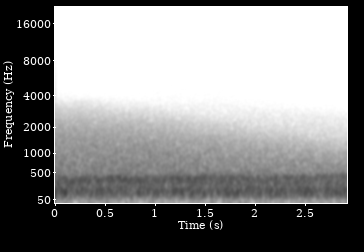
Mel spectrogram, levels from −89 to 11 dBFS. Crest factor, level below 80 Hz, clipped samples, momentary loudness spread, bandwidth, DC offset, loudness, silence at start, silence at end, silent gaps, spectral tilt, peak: 12 dB; -48 dBFS; under 0.1%; 2 LU; 3.2 kHz; under 0.1%; -21 LUFS; 0 s; 0 s; none; -13.5 dB/octave; -8 dBFS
